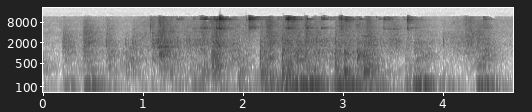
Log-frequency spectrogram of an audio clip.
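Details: Female Rhodesian Ridgeback at play with a toy, making low whining and grumbling vocal sounds in uneven bursts, with a deep humming tone underneath in a small room.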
